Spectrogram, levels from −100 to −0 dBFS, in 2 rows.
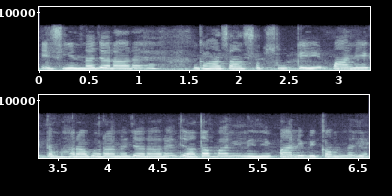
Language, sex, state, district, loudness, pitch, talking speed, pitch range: Hindi, female, Uttar Pradesh, Hamirpur, -14 LUFS, 250 Hz, 260 wpm, 245-260 Hz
